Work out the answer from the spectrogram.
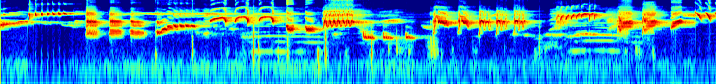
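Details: Varied Asian pied starling song used as a canary training model: repeated chirps, rising slurs, looping arched whistles, coarse buzzy bursts and dropping notes, delivered in quick succession with brief gaps.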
